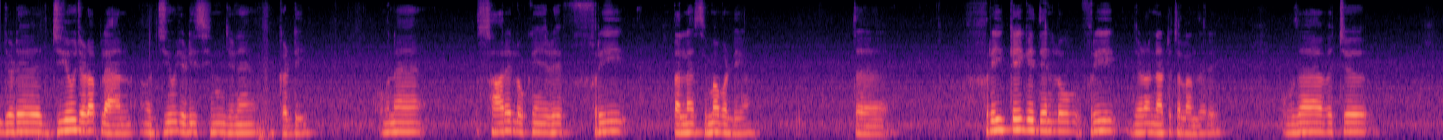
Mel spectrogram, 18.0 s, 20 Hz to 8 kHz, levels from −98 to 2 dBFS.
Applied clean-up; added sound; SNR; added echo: none; none; none; none.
